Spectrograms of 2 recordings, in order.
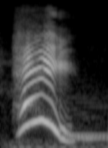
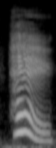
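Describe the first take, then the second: First: It is said in a higher voice. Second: It is said in a lower voice. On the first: The speaker calls it wrong. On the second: The speaker calls it right.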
